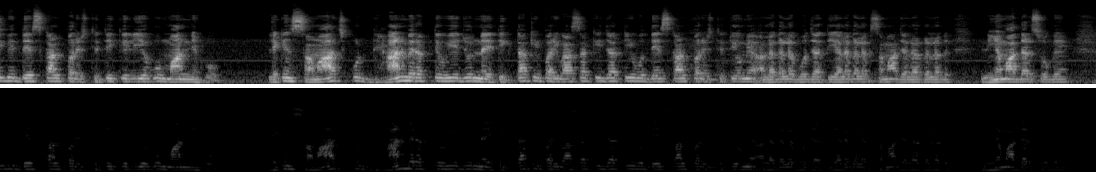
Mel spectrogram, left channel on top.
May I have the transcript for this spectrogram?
भी देश काल परिस्थिति के लिए वो मान्य हो। लेकिन समाज को ध्यान में रखते हुए जो नैतिकता की परिभाषा की जाती है वो देश काल परिस्थितियों में अलग अलग हो जाती है। अलग अलग समाज, अलग अलग नियम आदर्श हो गए।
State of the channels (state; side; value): quieter; right; 34.9 dB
